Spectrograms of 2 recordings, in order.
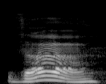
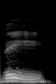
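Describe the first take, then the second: First: The word is said with heavy extra stress. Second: The word is said plainly, without extra stress. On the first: This is the best one. "when we put extra stress on them" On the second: It simply introduces the noun. "instead of me saying the"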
